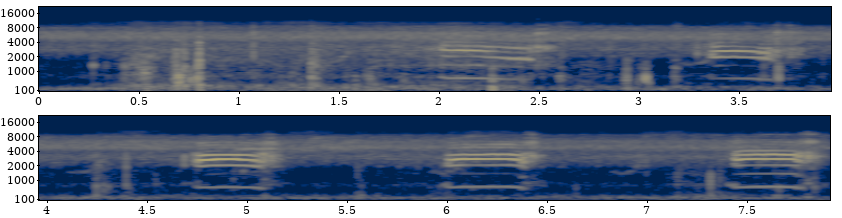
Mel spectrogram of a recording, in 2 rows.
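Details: Friendly brown tabby-and-white stray cat on a risky slope spot, calling to be petted: short harmonic meows with a downward curl, repeated roughly every 1.3 seconds, over a steady high insect-like hiss outdoors.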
